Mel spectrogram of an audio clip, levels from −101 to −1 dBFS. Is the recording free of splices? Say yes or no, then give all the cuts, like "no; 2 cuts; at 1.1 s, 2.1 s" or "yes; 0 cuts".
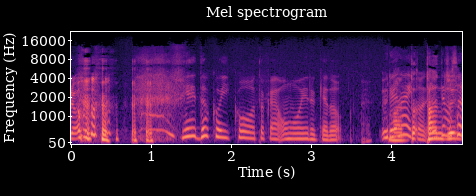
no; 1 cut; at 3.8 s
